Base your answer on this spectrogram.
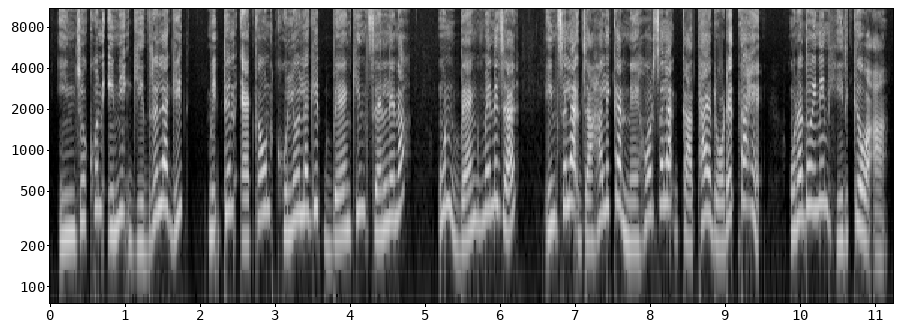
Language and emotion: Santali, disgusted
